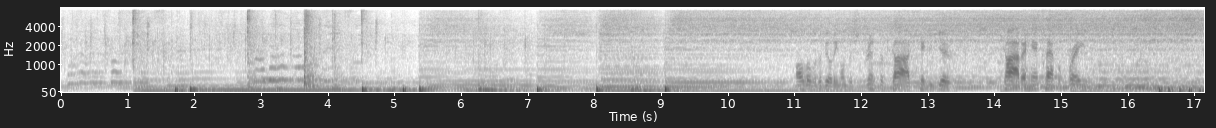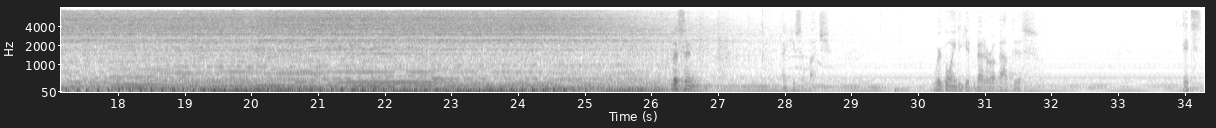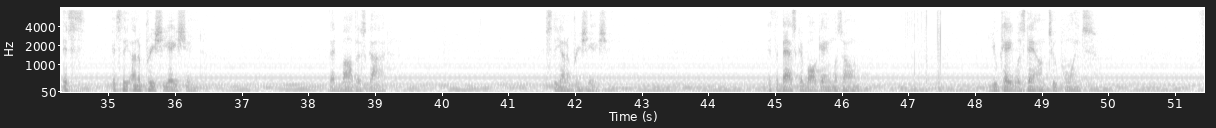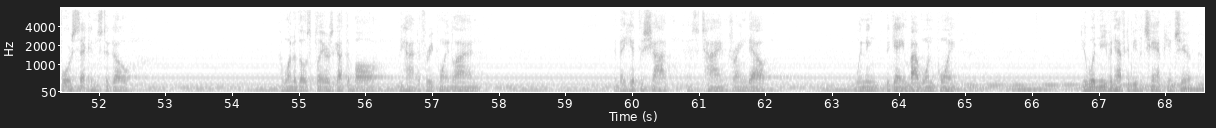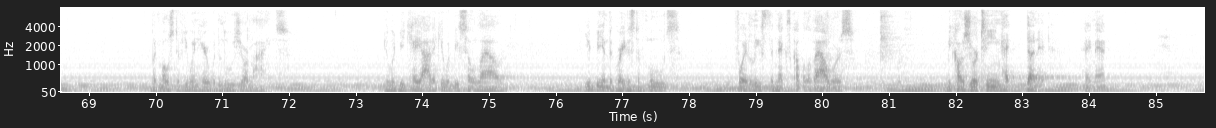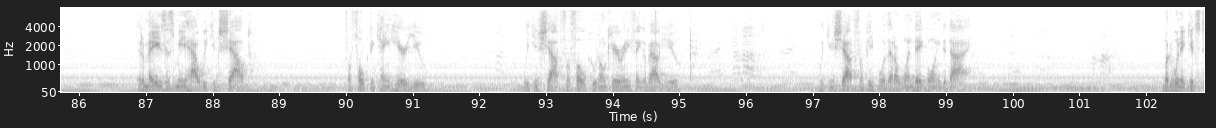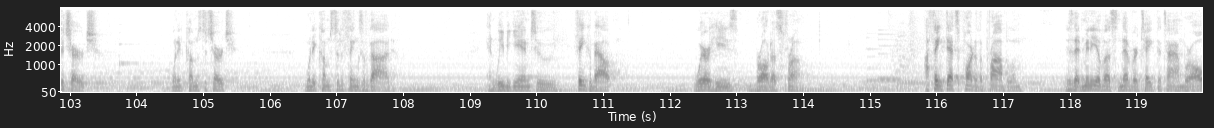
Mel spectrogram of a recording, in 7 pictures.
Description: Recorded at Unity Worship Center on August 8th, 2021.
